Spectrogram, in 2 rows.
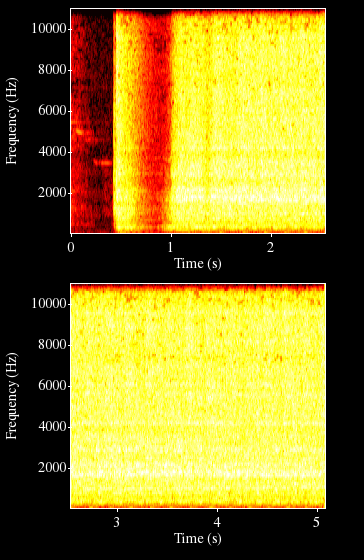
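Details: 1976 Sears SS18 tractor: brief crank, then it catches on carb prime at half throttle and settles into a steady even thump about four beats a second; engine firing on the prime.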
